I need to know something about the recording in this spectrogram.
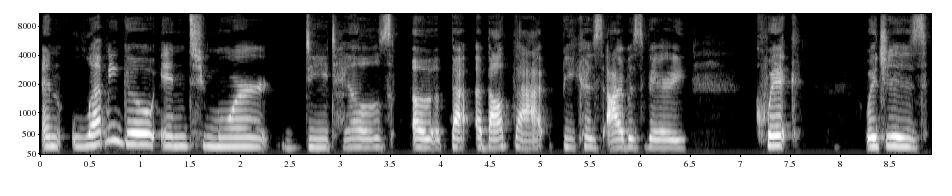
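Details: Stuttering in an adult woman who stutters, heard in her real, spontaneous conversational speech.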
